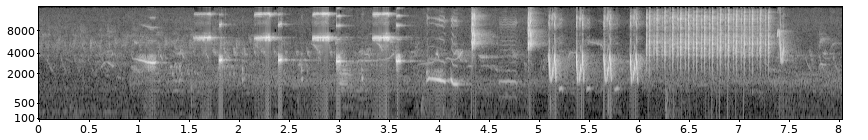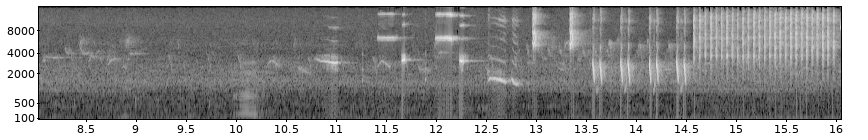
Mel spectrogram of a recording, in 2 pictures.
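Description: Birds singing: sharp repeated chirps, downward-sliding whistles and a fast buzzy trill. The same phrase comes twice, with a quiet gap in between.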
